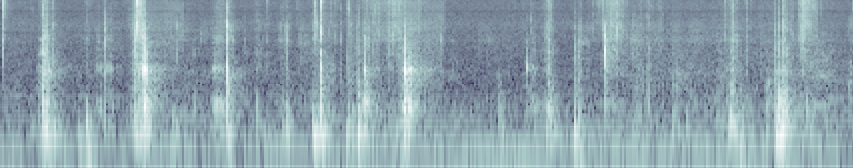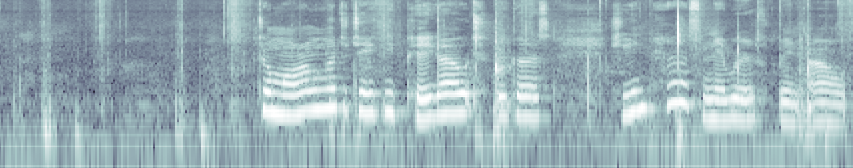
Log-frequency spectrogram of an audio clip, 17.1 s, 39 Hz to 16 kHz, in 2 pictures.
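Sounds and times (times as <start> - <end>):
slime squishing with sticky pops: 5.3 - 11.4, 12.0 - 17.0.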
